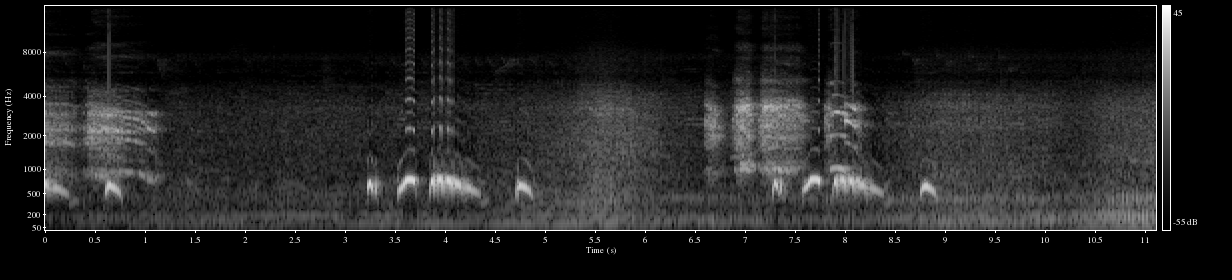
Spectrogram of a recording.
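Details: Spotted dove at home calling to draw silent doves into calling: two coo phrases of rising notes, a long falling coo and a short hoot, the second overlapped by a harsh, broad call from another bird.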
